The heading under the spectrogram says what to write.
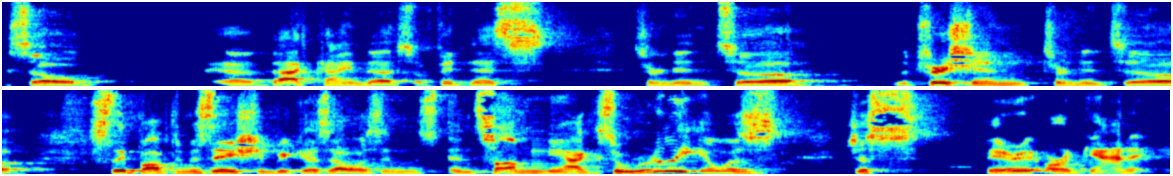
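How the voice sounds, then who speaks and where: A man speaks as a podcast guest in easy, casual talk. He is a coach and lays out his points in quick, stacked lists. His voice sits at an ordinary middle pitch. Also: animated, fairly bright tone, poor audio. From Lithuania. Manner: quick, lists ideas one after another.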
